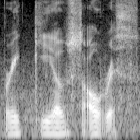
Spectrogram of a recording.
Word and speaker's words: Brachiosaurus: Pronounced Brachiosaurus, literally arm lizard.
